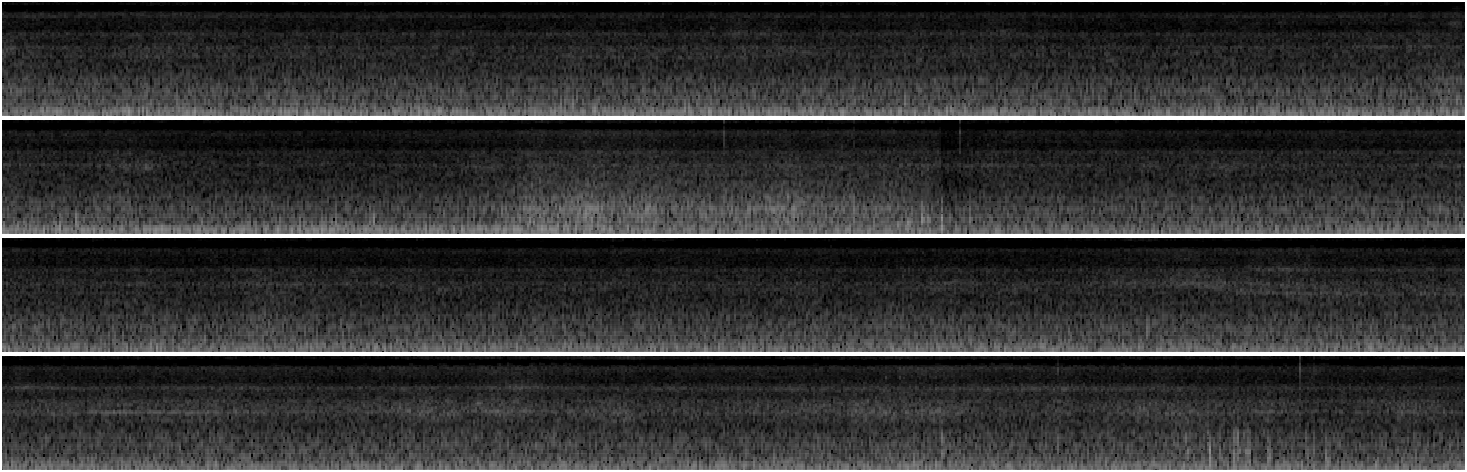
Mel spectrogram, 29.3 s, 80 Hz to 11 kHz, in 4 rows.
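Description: Running noise of an N700A Shinkansen heard from inside the passenger car at speed: a steady low rumble, with a brief swell about ten seconds in.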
